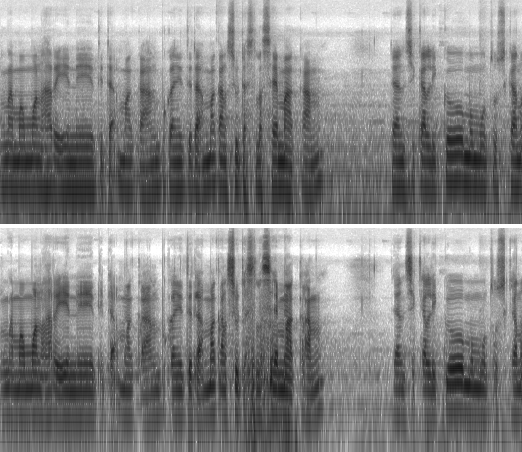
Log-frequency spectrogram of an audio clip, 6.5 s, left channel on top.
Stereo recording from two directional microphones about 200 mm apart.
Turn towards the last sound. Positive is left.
turn(degrees=-35)  # may be behind; listen again after turning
